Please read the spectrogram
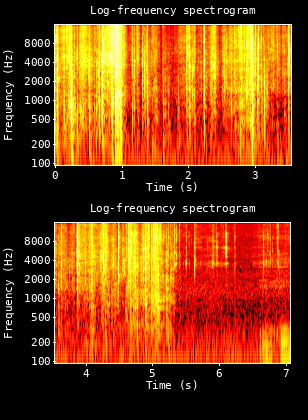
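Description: Clear plastic blister pack crackling and crinkling as it is pulled apart by hand to free a die-cast toy car. The crackling stops about five seconds in.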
